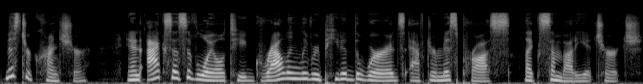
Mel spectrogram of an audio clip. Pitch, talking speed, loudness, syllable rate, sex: 200 Hz, 170 wpm, -21 LUFS, 5.0 syllables/s, female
